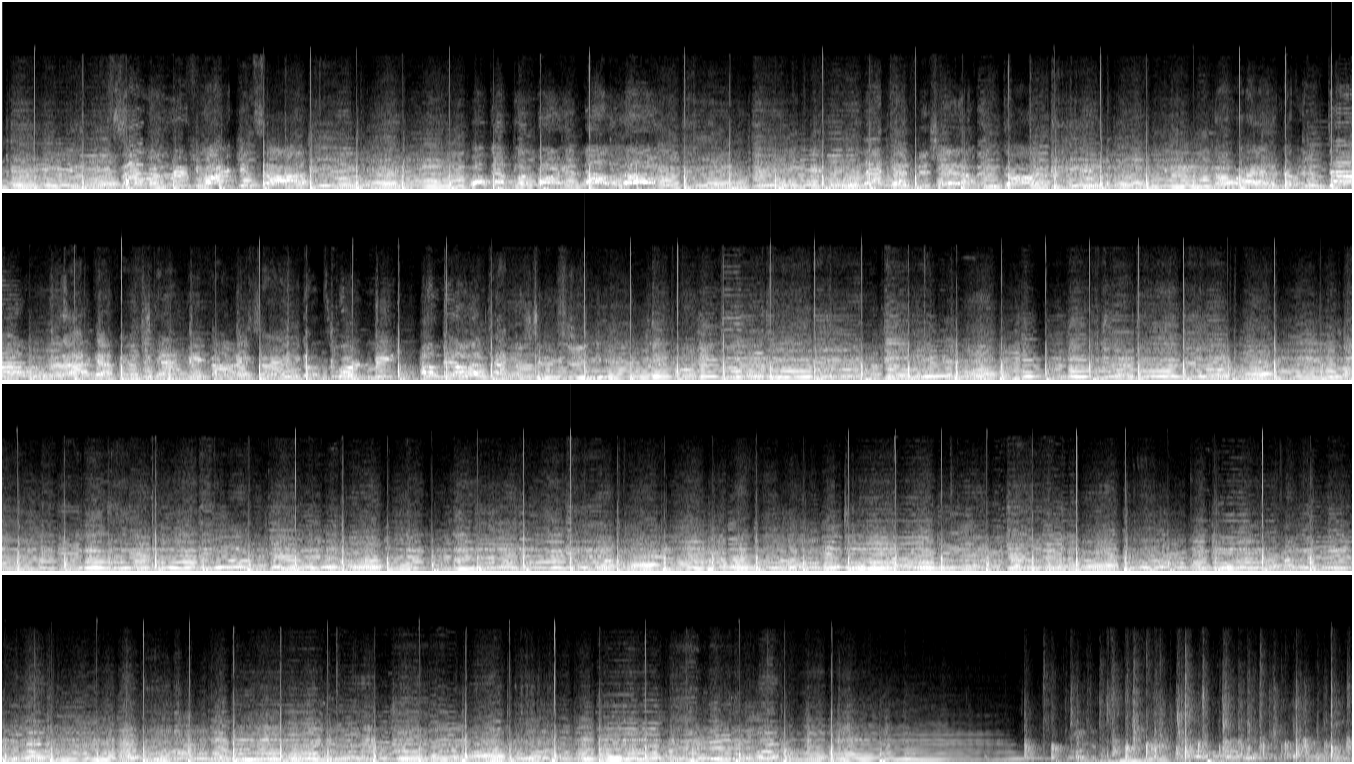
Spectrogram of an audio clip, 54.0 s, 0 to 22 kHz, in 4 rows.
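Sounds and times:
steady beat: 0:00.0 - 0:49.8
button accordion: 0:00.0 - 0:50.8
fiddles: 0:00.0 - 0:50.9.

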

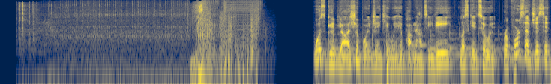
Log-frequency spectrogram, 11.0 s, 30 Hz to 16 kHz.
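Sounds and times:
static hiss: 0:03.8 - 0:05.2
glitchy clicks: 0:03.8 - 0:05.3.

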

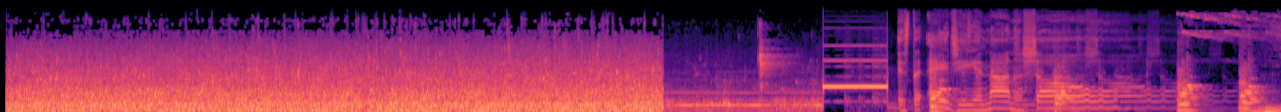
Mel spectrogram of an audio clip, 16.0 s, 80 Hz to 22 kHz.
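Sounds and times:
water rushing in a bathtub: 0:00.1 - 0:10.3.

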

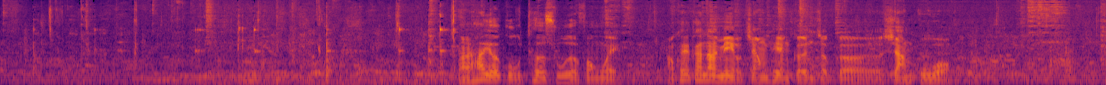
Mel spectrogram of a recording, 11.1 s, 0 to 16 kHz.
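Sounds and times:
murmur of restaurant chatter: 0:00.0 - 0:11.0
ceramic spoon clinking on clay pot: 0:00.3 - 0:04.8.

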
